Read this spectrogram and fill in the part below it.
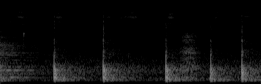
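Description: Handwriting numbers on paper: six short scratchy pen strokes in an uneven rhythm, close and quiet, with no talking.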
